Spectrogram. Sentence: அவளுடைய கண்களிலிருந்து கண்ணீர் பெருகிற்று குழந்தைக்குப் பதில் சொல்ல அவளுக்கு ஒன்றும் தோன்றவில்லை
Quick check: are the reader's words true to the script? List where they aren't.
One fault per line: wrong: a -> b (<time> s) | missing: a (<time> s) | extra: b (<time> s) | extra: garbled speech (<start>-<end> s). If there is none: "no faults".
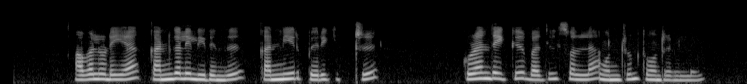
missing: அவளுக்கு (6.0 s)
